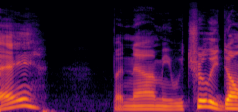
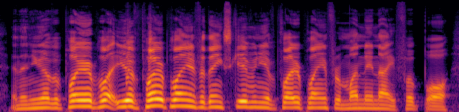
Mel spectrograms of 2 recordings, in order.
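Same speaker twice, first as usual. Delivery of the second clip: excited rant; 5 semitones higher, 6 dB louder, faster than usual. Real, not acted. Ranting about the tough question.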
